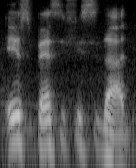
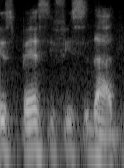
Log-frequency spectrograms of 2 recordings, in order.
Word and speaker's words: especificidade: Quando ele está escritozinho assim, a gente nem se preocupa em pronunciar, que é só botar o olho e dizer especificidade. Mas quando não está escrito, às vezes a gente diz especificidade e passa por cima do som, porque não é uma palavra do nosso uso corriqueiro.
